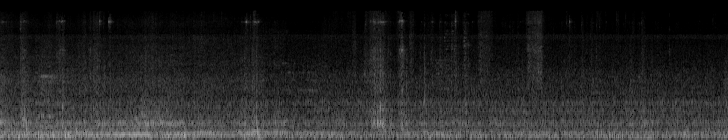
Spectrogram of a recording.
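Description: Steady low rumble of an engine running nearby, with a pitched hum over the first few seconds that then eases off. A few sharp clicks come through in the middle.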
